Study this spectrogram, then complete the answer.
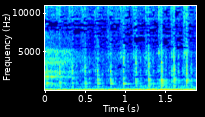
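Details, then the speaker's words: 1994 GMC Jimmy 4x4, 4.3 V6 CPI, 191,000 miles, sat six years, true dual exhaust heard: rough uneven idle, loose chuff, irregular stumbles after vacuum leak repair; passenger-side bank misfiring. Owner suspects a bad or chewed plug wire; unconfirmed. "There's one thing about True Dual exhaust is you can tell which bank it's at. So it's the passenger side again."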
